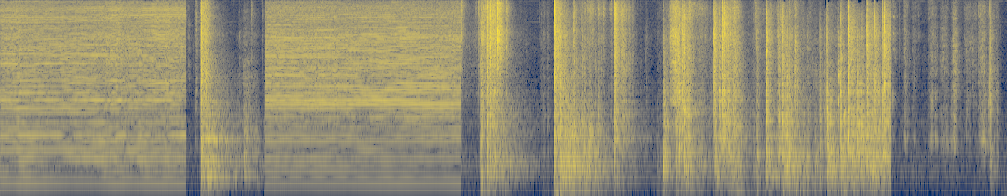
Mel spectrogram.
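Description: A handheld power tool runs at a steady whine, cutting into a battery's metal case in two runs of about two seconds with a short rasping break between. Then come a few seconds of irregular scraping and knocking as the metal case panels are pried apart and pulled off.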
